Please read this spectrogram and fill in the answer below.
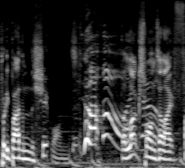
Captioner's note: hosts laugh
